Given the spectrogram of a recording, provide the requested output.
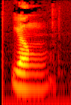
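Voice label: "iong1", Teochew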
